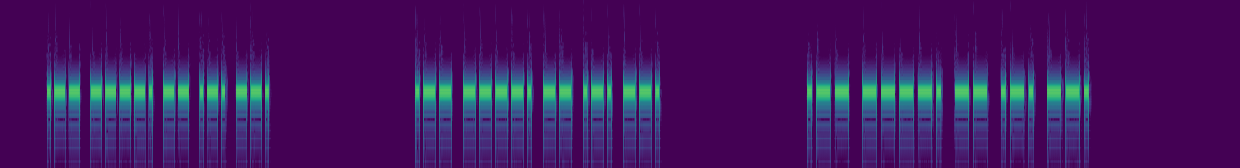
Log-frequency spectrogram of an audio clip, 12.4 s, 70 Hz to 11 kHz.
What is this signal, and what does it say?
Morse code, heard as a keyed tone, about 29 wpm, 700 Hz. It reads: W9MRG W9MRG W9MRG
